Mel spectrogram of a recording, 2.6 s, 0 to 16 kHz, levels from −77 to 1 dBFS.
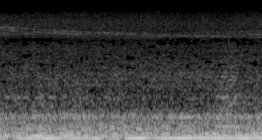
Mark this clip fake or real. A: real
